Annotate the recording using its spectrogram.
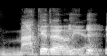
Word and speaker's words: Macedonia: You're smarter than all of us, and it's pronounced Macedonia.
